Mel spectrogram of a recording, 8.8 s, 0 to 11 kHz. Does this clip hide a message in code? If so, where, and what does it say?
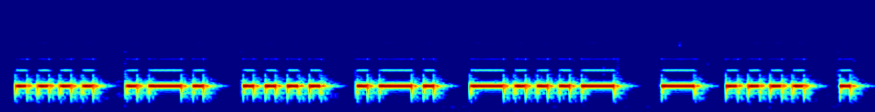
Yes: Morse code from 0.2 to 8.5 s, heard as a keyed tone, about 11 wpm, 650 Hz. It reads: HR HR <BT> THE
